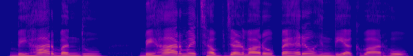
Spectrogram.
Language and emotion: Sindhi, neutral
